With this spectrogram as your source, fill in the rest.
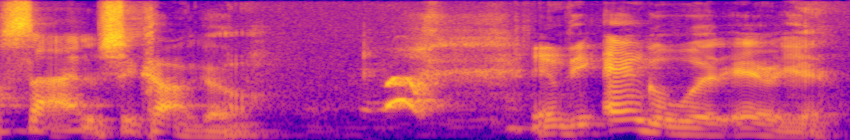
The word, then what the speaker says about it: Englewood: He was born and raised on the south side of Chicago in the Englewood area. How do you pronounce that, Doctor? Is it Englewood? Englewood, not Inglewood.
